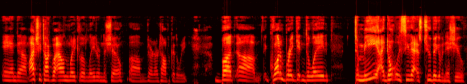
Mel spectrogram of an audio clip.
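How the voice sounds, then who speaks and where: A man's voice: sits high, fairly even intonation, quick pace, gravelly. A man hosting a casual podcast in an agreeable, chatty way. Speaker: podcast host.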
